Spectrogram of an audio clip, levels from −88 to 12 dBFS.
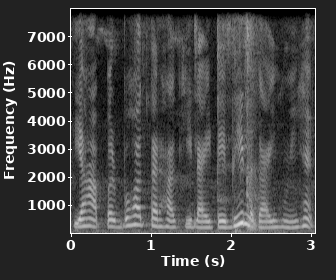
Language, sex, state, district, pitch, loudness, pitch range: Hindi, female, Jharkhand, Palamu, 235 Hz, -18 LUFS, 220-270 Hz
